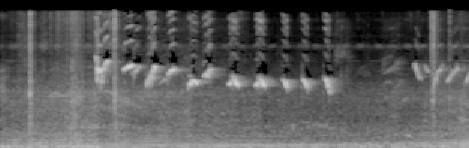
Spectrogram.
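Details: Greater green leafbird, Banyuwangi, East Java, in persistent song: a rapid rhythmic sequence of loud whistled notes sliding slightly downward, about three per second, framed by a few sharp clicks.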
